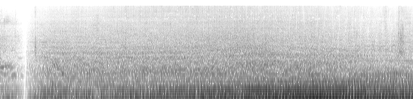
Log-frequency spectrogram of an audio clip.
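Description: Car engine running close by, growing louder from about a second in and loudest in the second half.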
